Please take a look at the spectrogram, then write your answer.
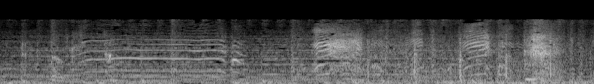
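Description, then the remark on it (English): A baby girl cries in wavering, high-pitched wails that swell into two louder, strained bursts near the end, fairly loud over faint background noise. “Sometimes she just likes to cry.”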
